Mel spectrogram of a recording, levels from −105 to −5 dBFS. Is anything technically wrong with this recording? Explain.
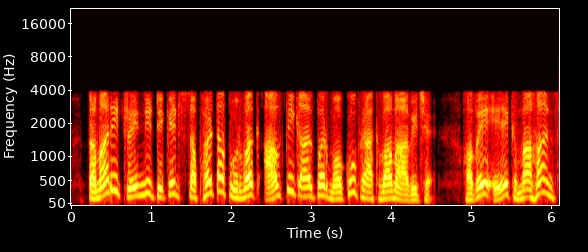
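No, nothing in this speech is technically wrong. It carries the narrow-band character of a Speex codec, with nothing above about 3.8 kHz and only light coding texture.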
